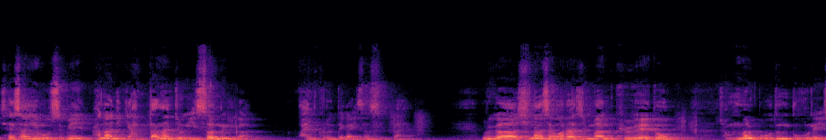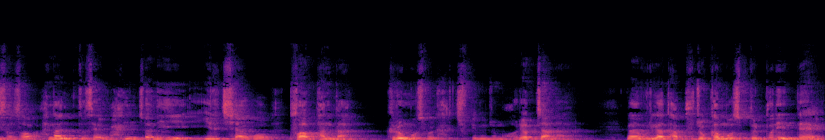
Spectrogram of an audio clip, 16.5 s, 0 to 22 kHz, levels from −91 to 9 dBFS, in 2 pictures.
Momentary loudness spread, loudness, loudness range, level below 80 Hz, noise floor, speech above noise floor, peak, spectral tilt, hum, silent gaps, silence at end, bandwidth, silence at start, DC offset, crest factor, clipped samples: 15 LU; -27 LUFS; 4 LU; -64 dBFS; -58 dBFS; 32 dB; -8 dBFS; -5.5 dB/octave; none; none; 0 s; 13 kHz; 0 s; under 0.1%; 18 dB; under 0.1%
